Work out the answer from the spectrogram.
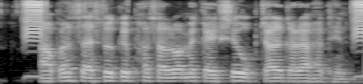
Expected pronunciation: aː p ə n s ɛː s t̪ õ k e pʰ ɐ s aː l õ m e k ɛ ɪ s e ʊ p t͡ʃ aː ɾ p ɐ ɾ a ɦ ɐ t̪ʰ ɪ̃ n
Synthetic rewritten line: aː p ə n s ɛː s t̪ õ k e pʰ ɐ s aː l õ m ẽ k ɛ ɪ s e ʊ p t͡ʃ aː ɾ k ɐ ɾ a ɦ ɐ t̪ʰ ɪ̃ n

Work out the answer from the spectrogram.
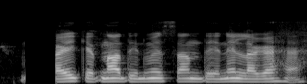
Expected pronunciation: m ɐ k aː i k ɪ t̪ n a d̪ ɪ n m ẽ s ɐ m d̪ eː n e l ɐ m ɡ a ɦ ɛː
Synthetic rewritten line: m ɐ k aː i k ɪ t̪ n a d̪ ɪ n m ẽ s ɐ n d̪ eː n e l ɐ ɡ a ɦ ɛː

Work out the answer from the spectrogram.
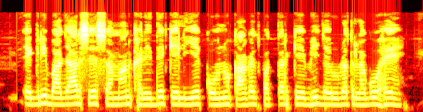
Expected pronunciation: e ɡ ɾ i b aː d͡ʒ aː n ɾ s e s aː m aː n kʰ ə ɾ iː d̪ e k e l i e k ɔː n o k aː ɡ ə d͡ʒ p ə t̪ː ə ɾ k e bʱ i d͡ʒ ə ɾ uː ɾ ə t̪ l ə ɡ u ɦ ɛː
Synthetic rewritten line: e ɡ ɾ i b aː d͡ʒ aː ɾ s e s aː m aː n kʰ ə ɾ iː d̪ e k e l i e k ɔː n o k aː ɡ ə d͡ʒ p ə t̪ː ə ɾ k e bʱ i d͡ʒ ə ɾ uː ɾ ə t̪ l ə ɡ u ɦ ɛː

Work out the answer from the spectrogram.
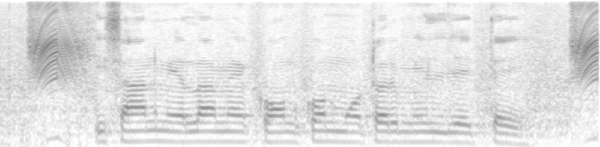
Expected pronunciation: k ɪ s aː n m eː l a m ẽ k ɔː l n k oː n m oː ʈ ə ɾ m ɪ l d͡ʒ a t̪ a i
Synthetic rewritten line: k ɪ s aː n m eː l a m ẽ k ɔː n k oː n m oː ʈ ə ɾ m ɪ l d͡ʒ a t̪ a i

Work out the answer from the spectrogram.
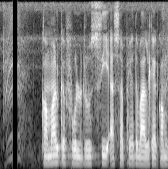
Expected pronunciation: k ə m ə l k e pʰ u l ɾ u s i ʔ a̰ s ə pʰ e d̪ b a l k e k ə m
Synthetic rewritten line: k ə m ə l k e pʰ u l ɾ u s i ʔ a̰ s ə pʰ e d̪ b a l k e k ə m

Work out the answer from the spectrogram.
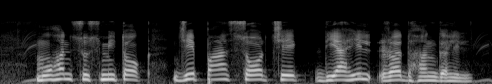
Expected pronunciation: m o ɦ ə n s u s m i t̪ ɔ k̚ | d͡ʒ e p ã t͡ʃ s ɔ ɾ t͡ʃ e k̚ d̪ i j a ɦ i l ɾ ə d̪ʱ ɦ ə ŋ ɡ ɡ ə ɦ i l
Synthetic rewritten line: m o ɦ ə n s u s m i t̪ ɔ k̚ | d͡ʒ e p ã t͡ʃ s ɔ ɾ t͡ʃ e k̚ d̪ i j a ɦ i l ɾ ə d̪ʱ ɦ ə ŋ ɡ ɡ ə ɦ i l

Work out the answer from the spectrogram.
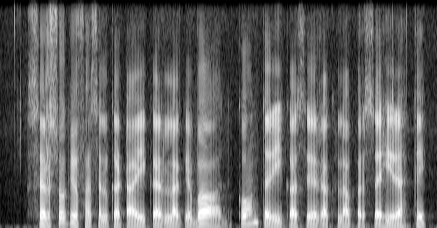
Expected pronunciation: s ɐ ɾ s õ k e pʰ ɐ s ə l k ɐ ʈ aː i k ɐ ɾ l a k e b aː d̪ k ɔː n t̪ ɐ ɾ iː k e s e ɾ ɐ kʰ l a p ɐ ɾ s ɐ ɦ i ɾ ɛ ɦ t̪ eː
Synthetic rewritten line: s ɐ ɾ s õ k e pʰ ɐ s ə l k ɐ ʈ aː i k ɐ ɾ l a k e b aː d̪ k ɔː n t̪ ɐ ɾ iː k a s e ɾ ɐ kʰ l a p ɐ ɾ s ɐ ɦ i ɾ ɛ ɦ t̪ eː

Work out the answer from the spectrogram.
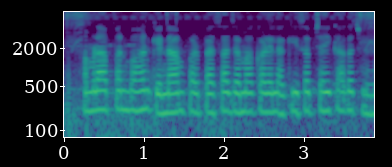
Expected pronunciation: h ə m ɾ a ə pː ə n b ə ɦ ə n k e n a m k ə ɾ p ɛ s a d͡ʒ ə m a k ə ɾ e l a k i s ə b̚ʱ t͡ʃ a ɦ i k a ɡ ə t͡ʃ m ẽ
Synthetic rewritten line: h ə m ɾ a ə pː ə n b ə ɦ ə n k e n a m p ə ɾ p ɛ s a d͡ʒ ə m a k ə ɾ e l a k i s ə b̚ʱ t͡ʃ a ɦ i k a ɡ ə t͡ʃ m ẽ

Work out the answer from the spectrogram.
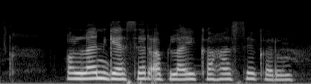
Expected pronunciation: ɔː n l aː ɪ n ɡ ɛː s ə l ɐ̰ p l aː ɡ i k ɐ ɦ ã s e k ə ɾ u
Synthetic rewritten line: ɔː n l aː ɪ n ɡ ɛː s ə ɾ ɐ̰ p l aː i k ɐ ɦ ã s e k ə ɾ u

